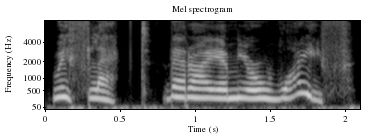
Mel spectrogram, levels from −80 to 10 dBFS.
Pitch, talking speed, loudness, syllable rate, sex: 275 Hz, 170 wpm, -15 LUFS, 3.6 syllables/s, female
